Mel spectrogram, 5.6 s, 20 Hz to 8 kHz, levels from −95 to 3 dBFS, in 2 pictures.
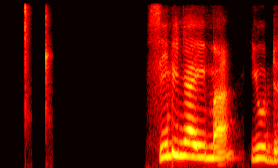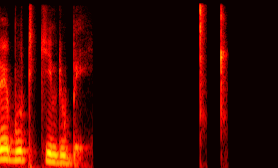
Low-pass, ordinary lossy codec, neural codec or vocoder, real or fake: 7.2 kHz; none; autoencoder, 48 kHz, 32 numbers a frame, DAC-VAE, trained on Japanese speech; fake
